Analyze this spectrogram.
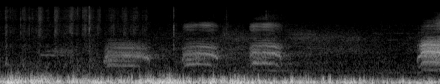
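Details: Crows fighting over peanuts on a border, with aggressive postures, cries and attacks: harsh, hoarse caws in four bursts about a second apart, the last loudest, over a steady low rumble of wind or traffic.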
